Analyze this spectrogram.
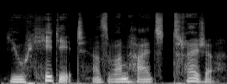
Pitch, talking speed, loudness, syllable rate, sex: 120 Hz, 185 wpm, -21 LUFS, 5.3 syllables/s, male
